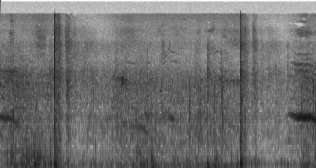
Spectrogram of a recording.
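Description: Aerial fireworks shells bursting: two sharp bangs, one about a second in and another a little past three seconds.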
